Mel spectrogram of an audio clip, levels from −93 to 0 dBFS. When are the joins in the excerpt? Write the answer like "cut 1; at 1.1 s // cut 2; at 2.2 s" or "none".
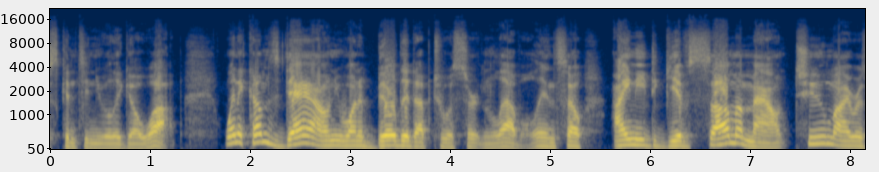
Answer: none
